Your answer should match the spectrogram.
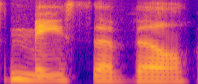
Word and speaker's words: Mesaville: but at the end of the episode it's pronounced Mesaville. – It's Mesaville. – Or Mesaville. – M-E-S-A-V-I-L-L-E. – Actually, it's Mesa, isn't it? – Yeah, just Mesa.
